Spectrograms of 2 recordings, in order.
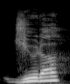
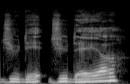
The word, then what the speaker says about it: Judah: today yeah she was she was mispronouncing um judah she said judea and she did it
